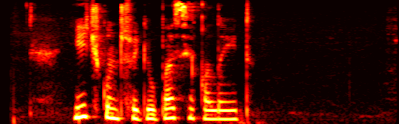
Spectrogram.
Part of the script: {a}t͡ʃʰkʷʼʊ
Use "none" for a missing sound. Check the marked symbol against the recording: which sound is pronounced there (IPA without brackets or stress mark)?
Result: i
